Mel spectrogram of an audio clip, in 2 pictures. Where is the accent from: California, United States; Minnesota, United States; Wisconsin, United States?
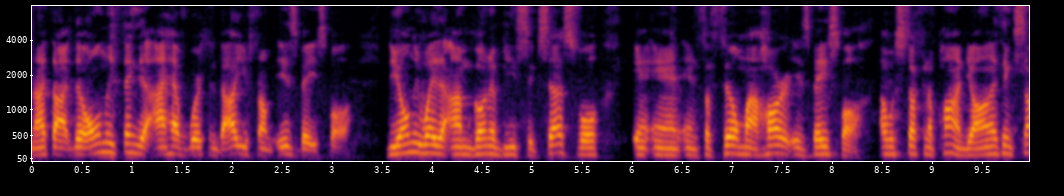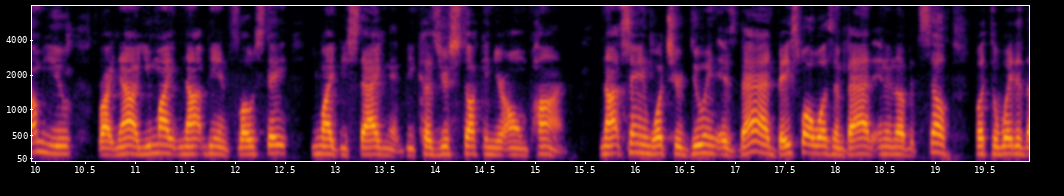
Minnesota, United States; I'm from Minnesota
